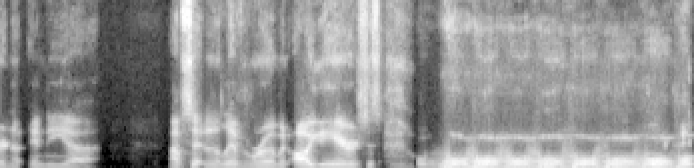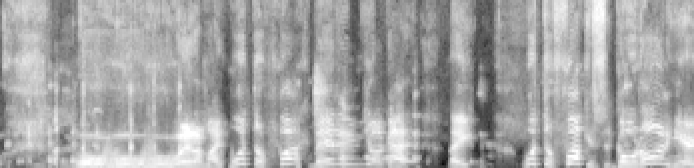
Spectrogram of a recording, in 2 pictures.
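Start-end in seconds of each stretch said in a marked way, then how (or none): 4.2-8.8 imitated vibrating moan. Friend retelling the noise from the next room, loud mock buzzing. 9.2-13.9 incredulous yell. Retold or imitated. Friend retelling his reaction to the noise, high mock shout.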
